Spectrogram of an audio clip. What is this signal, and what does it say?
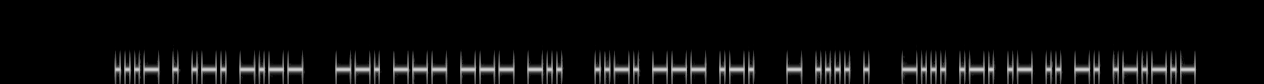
Morse code, heard as a keyed tone, about 25 wpm, 700 Hz. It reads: VERY GOOD FOR THE BRAIN.
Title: Sentences from Top 1100 Words 25wpm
